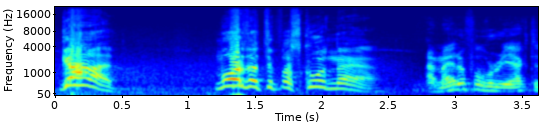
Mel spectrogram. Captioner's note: russian exclaimation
